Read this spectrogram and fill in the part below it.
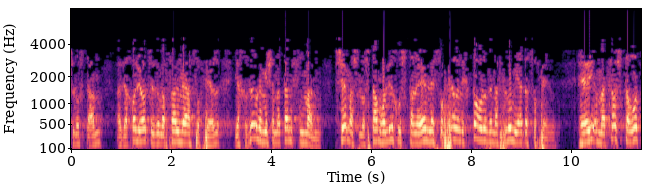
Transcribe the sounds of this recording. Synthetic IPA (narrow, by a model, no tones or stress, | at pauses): ʃlo̞ʃtam | ʔazjaχo̞lijo̞tʃezenafalmeaso̞fe̞ʁjaχziʁlemiʃonat̪ansiman | ʃemaʃlo̞ʃtamho̞liχuʃtaʁeenleso̞fe̞ʁliχt̪o̞vve̞naflumijad̪hasofe̞ʁ | hejmat͡saʃt̪aʁo̞t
